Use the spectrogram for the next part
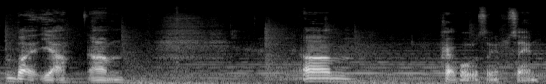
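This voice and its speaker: A man's voice: medium pitch, extremely slow, music in the background. A young man from Minnesota answering viewer questions in a casual, rambling vlog, with lots of fillers and restarts. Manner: rambling, many fillers and restarts, chuckles at himself. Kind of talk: casual Q&A monologue.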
